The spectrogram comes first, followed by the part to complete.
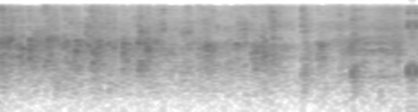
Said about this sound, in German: Ein riesen Applaus für euch. Das für euch.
